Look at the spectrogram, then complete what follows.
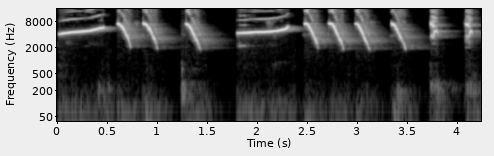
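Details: Oriental magpie-robin in a rough 'tembakan kasar' fill-in song for bird training: long, slightly rising high whistles alternate with quick steeply falling sweeps, about four notes a second, on a quiet background.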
